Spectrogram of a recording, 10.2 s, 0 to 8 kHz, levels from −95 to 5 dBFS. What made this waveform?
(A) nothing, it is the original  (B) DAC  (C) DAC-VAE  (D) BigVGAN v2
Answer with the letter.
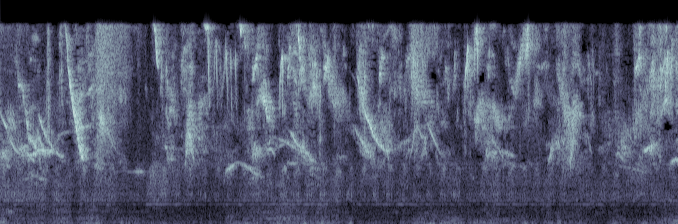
A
